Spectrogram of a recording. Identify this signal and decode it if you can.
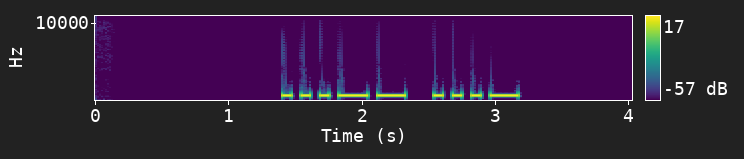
Morse code, heard as a keyed tone, about 17 wpm, 700 Hz. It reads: 3V
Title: Single-Letter Single-Number 17wpm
